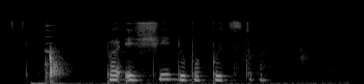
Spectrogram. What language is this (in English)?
Russian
